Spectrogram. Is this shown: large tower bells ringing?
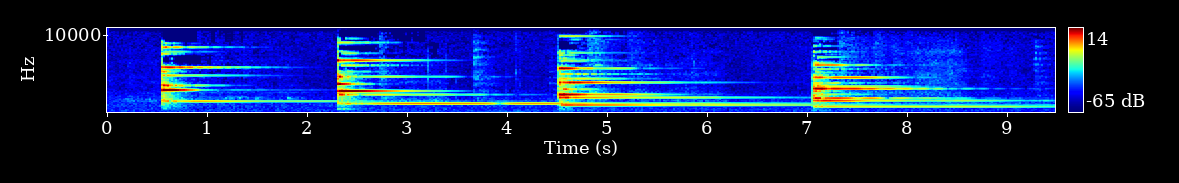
yes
